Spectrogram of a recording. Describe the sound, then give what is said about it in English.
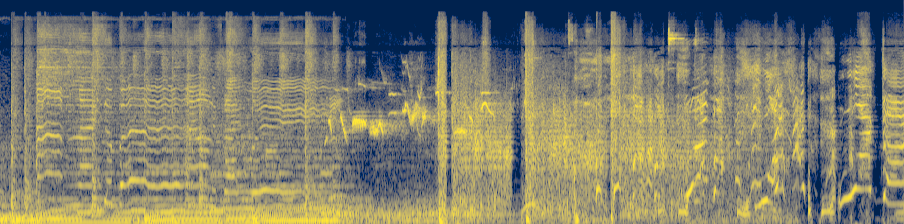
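A busy stretch of chirpy bird tweeting from a sound effect gives way to sharp, loud gunshot blasts cutting through the mix, with more scattered tweets and cracks trailing off toward the end. “Wow, we shot the Twitter bird.”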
